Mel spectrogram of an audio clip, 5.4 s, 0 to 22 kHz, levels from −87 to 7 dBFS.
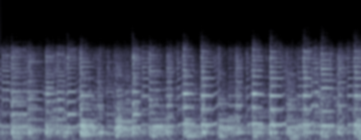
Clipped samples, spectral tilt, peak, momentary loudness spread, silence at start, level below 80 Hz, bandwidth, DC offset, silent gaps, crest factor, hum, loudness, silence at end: under 0.1%; -6 dB/octave; -2 dBFS; 6 LU; 0 s; -44 dBFS; 7.8 kHz; under 0.1%; none; 20 dB; none; -22 LUFS; 0 s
